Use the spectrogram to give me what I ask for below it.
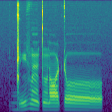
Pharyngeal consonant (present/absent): absent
